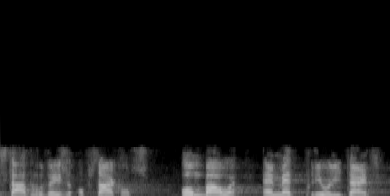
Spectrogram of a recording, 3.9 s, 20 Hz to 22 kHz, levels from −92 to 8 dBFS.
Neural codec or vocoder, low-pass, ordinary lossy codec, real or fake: none; 5.4 kHz; Opus, 32 kbps; real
